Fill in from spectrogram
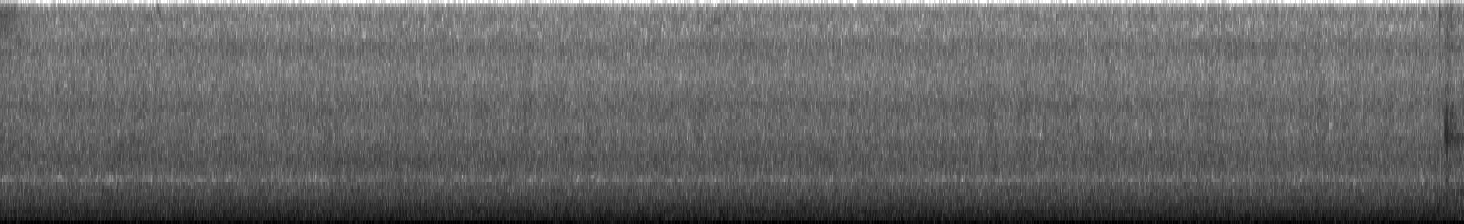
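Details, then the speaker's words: Chevy Venture warmed up about four to five minutes on a cool day, no check-engine light: steady low idle with an uneven, shaky pulse, not running smooth; rough idle caused by a failed hydraulic motor mount, with no thunk when shifted into gear. "you can probably hear it's got a kind of a rumble to it it's definitely not running too smooth"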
